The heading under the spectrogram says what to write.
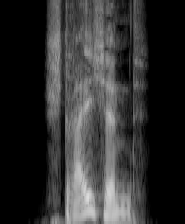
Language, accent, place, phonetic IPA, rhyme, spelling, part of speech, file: German, Germany, Berlin, [ˈʃtʁaɪ̯çn̩t], -aɪ̯çn̩t, streichend, verb, De-streichend.ogg
- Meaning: present participle of streichen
